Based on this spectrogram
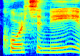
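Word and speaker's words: Courteney: That's how she pronounced it, Courtney, and there is an extra E in her name, Ross.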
